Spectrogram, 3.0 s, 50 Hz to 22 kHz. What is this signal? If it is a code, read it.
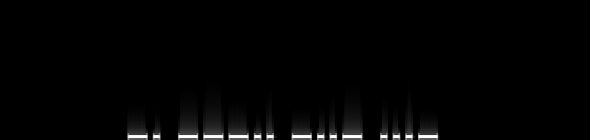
Morse code, heard as a keyed tone, about 38 wpm, 700 Hz. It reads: N8XV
